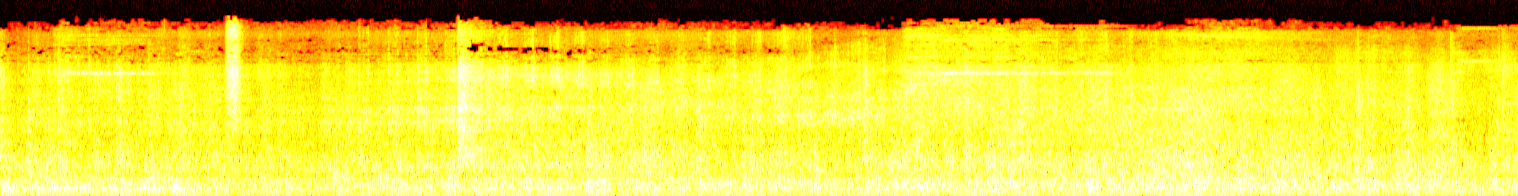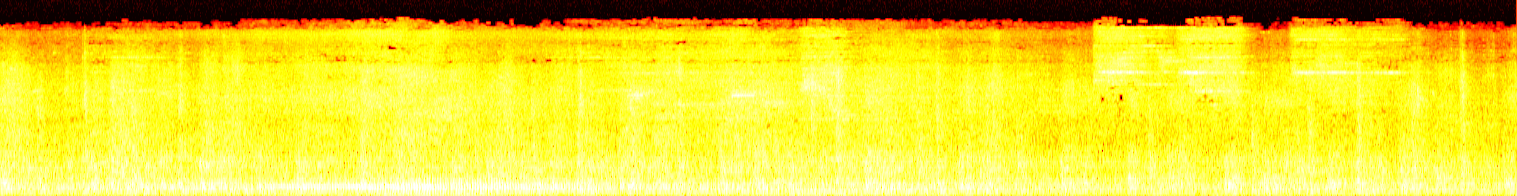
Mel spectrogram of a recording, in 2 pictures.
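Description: Passenger train running steadily over a rail bridge, with wheels clacking on the rails and brief high-pitched wheel squeals now and then, near the start, around ten seconds in and again near the end. Two sharp clicks come a few seconds in.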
